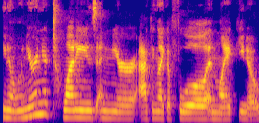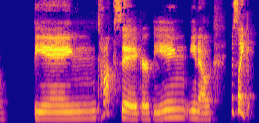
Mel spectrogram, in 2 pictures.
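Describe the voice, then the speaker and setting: A woman in her twenties, a guest on a podcast, telling stories animatedly with many fillers and slowing down to explain. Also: lowish voice, fairly even intonation. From Filipino heritage. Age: 20s. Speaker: podcast guest, psychic reader. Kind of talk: casual interview chat.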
